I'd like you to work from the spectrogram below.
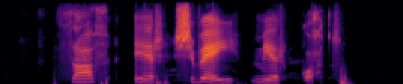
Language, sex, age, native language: Icelandic, male, 6, Icelandic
